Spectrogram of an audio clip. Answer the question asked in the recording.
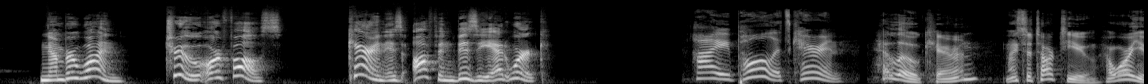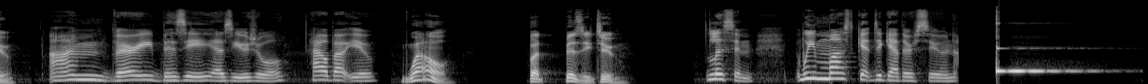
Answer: The answer is true. She says, I'm very busy, as usual.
